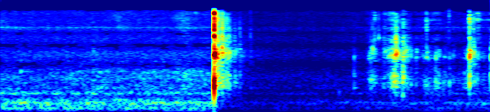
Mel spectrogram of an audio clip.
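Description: A single sharp click about a second in, after low background noise, followed by near silence with a few faint small clicks near the end.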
